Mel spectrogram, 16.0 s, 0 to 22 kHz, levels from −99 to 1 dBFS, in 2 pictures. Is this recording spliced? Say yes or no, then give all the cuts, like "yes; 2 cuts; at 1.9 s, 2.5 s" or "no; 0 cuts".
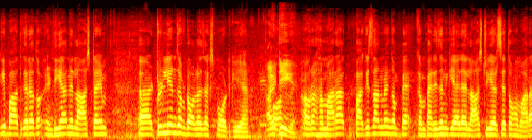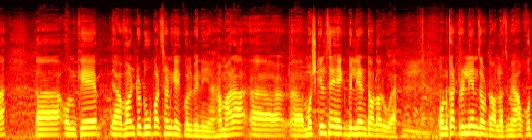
no; 0 cuts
